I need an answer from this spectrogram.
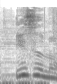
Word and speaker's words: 出雲: 方はちょっと難しいですねこれは出雲と読みますした部分は簡単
